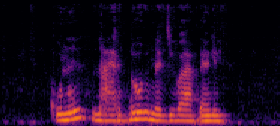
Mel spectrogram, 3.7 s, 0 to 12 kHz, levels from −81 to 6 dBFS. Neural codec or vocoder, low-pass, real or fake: codec, 24 kHz, 3 kbps, HILCodec; 10.8 kHz; fake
